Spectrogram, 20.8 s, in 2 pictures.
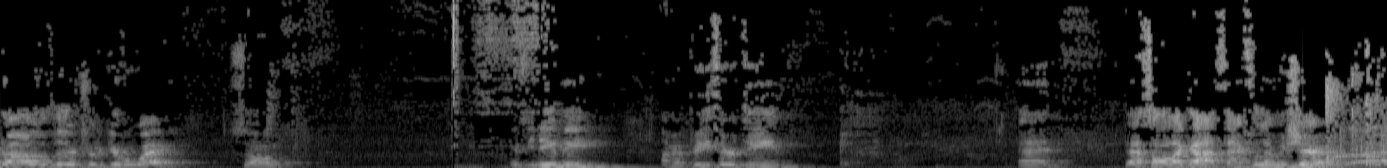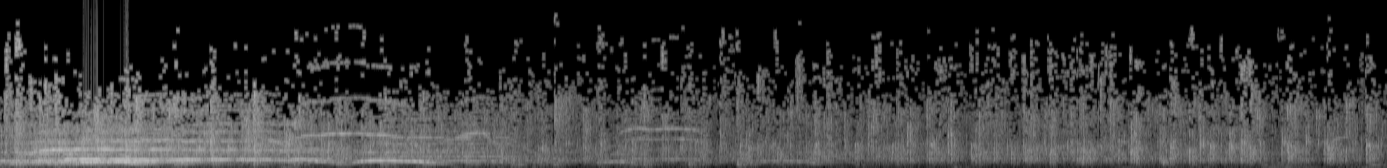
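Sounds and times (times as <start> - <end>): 
speech: 0.0 - 2.4, 3.4 - 6.1, 7.6 - 10.6
high whoops and cheers: 10.0 - 16.8
audience applause: 10.0 - 20.8.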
